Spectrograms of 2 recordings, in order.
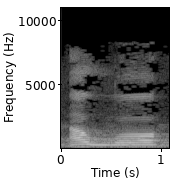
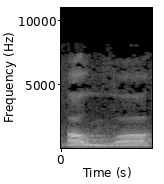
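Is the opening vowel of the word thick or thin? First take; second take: thin; thick. First: The opening vowel is thin and light. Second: The opening vowel is thick, close to O. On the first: The speaker calls it right. "A-nya istifal, hamzah itu istifal" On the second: The speaker calls it wrong. "jangan Allah"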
